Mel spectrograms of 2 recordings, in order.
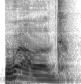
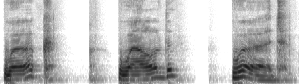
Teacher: la L è molto sonora, molto più sonora che in italiano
